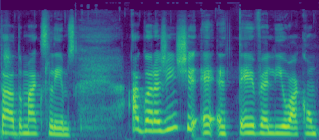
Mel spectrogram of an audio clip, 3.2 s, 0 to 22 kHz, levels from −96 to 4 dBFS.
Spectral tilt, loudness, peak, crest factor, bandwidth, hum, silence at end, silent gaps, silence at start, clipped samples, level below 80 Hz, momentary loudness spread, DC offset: -4.5 dB/octave; -15 LUFS; -2 dBFS; 14 dB; 16 kHz; none; 0 s; none; 0 s; under 0.1%; -58 dBFS; 11 LU; under 0.1%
